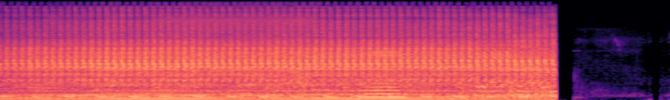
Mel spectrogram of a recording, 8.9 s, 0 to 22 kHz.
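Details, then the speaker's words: Mazda MX-5 race engine that developed a knock at Silverstone: heavy, steady knocking at roughly three a second, locked to crank speed; bearings seen on teardown suggest a rod knock, not a lifter tick. "I'm pretty sure that was the noise I don't think it was the worst lifter tick you ever heard from the look of the bearings"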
